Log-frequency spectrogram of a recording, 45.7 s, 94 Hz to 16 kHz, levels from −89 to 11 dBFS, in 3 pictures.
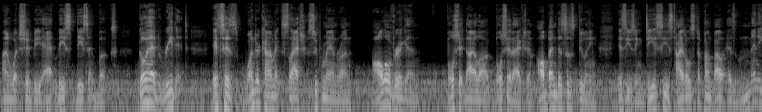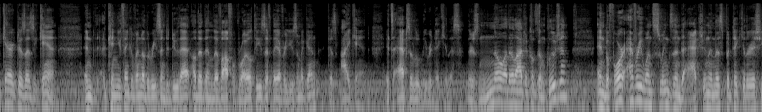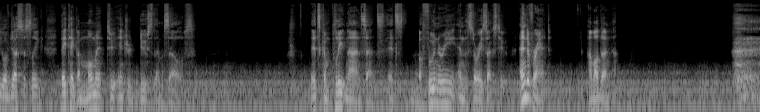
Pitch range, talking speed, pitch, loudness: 95-125 Hz, 150 wpm, 115 Hz, -27 LUFS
